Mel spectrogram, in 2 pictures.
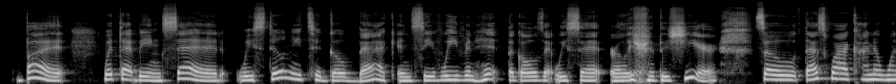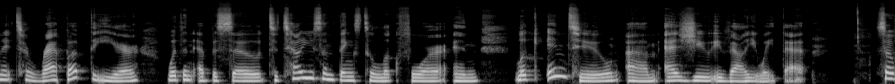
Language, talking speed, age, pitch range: English, 190 wpm, 20-39, 165-225 Hz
